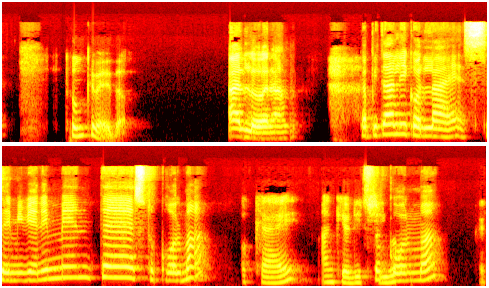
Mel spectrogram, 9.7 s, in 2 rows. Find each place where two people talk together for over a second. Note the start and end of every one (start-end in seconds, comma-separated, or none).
none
